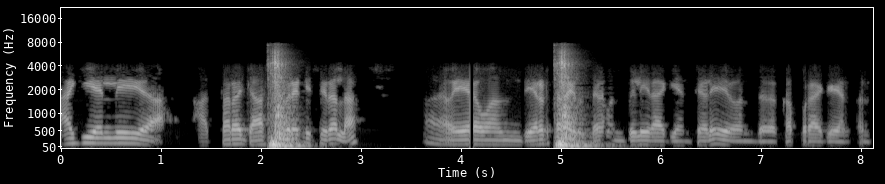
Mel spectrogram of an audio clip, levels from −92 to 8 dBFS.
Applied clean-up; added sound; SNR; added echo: classical method spectral subtraction.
